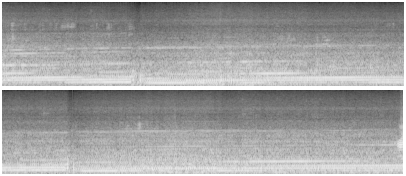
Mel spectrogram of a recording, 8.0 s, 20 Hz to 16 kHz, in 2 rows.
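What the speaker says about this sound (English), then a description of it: "There's Tony Gillam in the older Mark V Golf." A VW Golf Mk5 race car is driven hard on a racing circuit, its engine droning loud and close through rising revs, with two quick gear changes breaking the climbing tone.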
